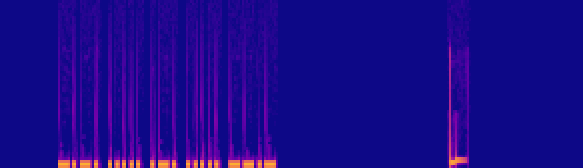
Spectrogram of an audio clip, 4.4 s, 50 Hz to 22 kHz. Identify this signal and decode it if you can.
Morse code, heard as a keyed tone, about 44 wpm, 700 Hz. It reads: C5R5Q
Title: Code Groups - 5 Letter:Numbers - 45wpm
